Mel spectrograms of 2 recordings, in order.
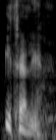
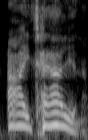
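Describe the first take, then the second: First: It is said in an Australian way. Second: It is said in an American way. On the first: "We say Italian" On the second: "Americans say Italian"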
